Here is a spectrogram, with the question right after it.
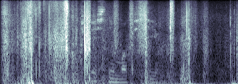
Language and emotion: Russian, neutral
